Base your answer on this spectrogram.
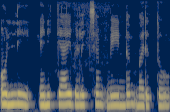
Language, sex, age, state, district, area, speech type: Malayalam, female, 18-30, Kerala, Wayanad, rural, read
